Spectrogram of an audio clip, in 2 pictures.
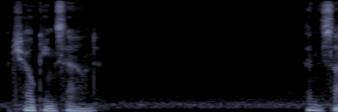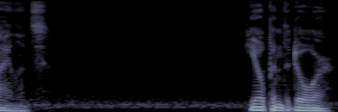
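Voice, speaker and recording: Very deep-voiced man narrating ghost stories. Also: slight background noise. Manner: slow, hushed storytelling. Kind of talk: scripted ghost story narration.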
